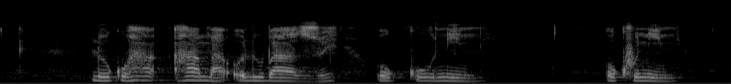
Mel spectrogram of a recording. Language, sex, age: Zulu, female, 17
